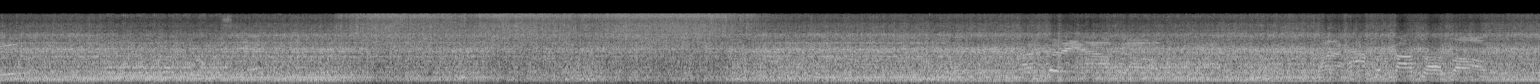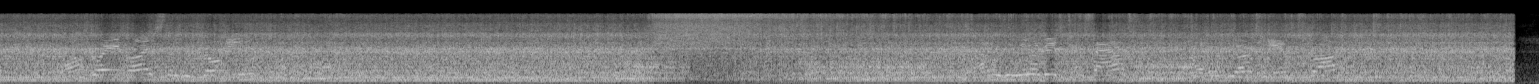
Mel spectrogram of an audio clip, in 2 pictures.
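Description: Homemade impact rice huller running steadily: its motor-driven impeller gives a loud hum of many steady tones. Rice fed through it adds a hiss for a few seconds, about three seconds in and again past the twenty-second mark.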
